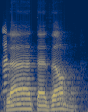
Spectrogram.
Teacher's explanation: La Ta-nya tipis, zalnya juga tipis. Yang tebal ro-nya. Jadi pengucapannya la tazar.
